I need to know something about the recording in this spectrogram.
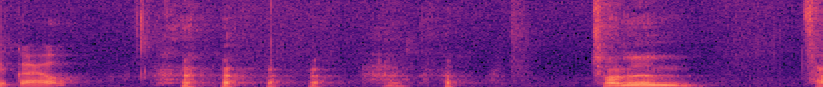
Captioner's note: laughter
